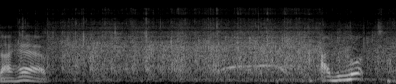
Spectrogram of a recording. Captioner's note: applause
